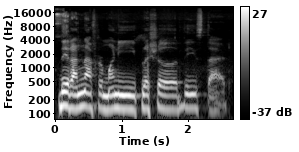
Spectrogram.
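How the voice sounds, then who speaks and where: Before an audience in a retreat hall, a man gives a spiritual discourse that is emphatic and repetitive, filled with rhetorical questions. His voice is medium in pitch, creaky and warm, with little pitch movement and a measured pace.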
